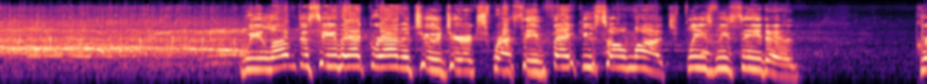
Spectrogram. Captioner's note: cheers and applause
